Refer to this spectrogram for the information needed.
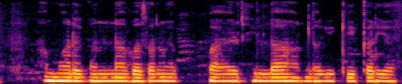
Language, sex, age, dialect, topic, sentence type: Maithili, male, 18-24, Southern/Standard, agriculture, question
